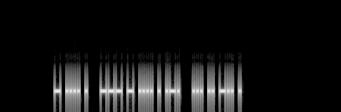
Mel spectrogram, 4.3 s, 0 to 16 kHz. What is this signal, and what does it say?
Morse code, heard as a keyed tone, about 50 wpm, 700 Hz. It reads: THE OTHER SIDE
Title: Sets of 3 Words 50wpm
